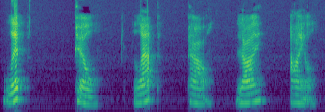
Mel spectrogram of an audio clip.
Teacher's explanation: Le son en coda, c'est-à-dire en fin de syllabe, est beaucoup moins clair que celui en attaque. Il peut même ressembler un peu à une voyelle.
